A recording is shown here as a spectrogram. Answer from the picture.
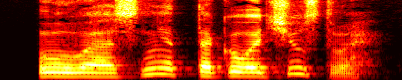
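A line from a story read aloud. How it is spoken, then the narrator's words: Mumbling. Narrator (Russian): пробормотал хлыст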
